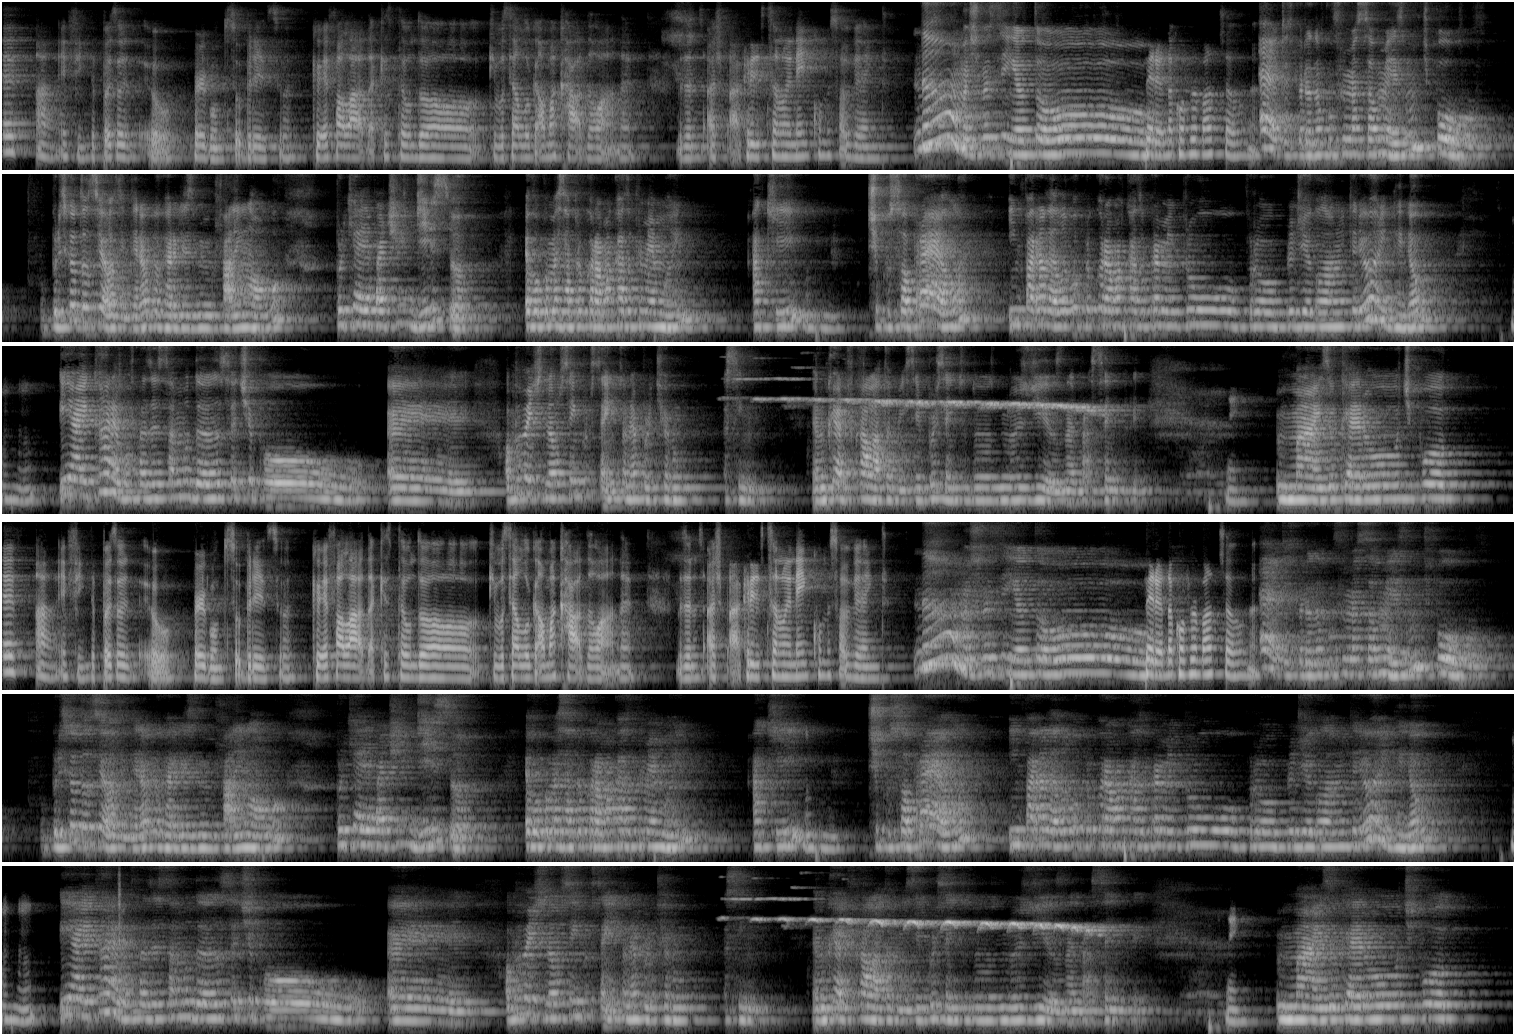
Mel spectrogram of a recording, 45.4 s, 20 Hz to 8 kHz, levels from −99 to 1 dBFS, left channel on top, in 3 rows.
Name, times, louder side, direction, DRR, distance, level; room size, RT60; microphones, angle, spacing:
voice 1, 0.0-8.8 11.4-12.6 23.1-23.5 30.2-30.6 42.5-42.7, right 6 dB, 40° right, 15 dB, 0.3 m, -35 dB
voice 2, 9.1-11.5 12.6-14.8 15.5-19.8 20.3-22.0 22.6-23.2 23.8-24.8 25.2-29.4 30.8-35.0 35.3-37.1 37.5-37.9 38.3-42.4 43.0-44.7, left 2 dB, 75° left, 6 dB, 1.2 m, -35 dB
Bird vocalization bird call bird song, 37.4-41.2, right 5 dB, 80° right, 1.2 m, -35 dB
10.0 x 5.8 x 6.6 m, 1.2 s
head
